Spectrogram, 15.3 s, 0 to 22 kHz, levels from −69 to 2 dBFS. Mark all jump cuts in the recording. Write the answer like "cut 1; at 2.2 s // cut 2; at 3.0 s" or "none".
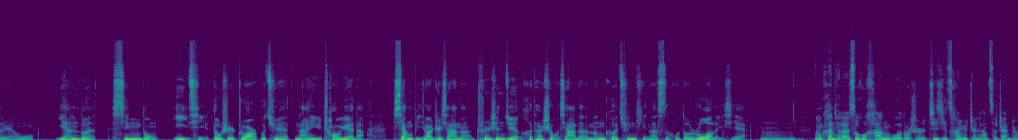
none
